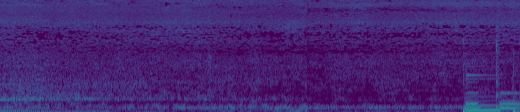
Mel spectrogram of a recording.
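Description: Compressed-air paint spray gun hissing steadily as paint is sprayed onto a car body. Background music with plucked notes comes back in about seven seconds in.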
